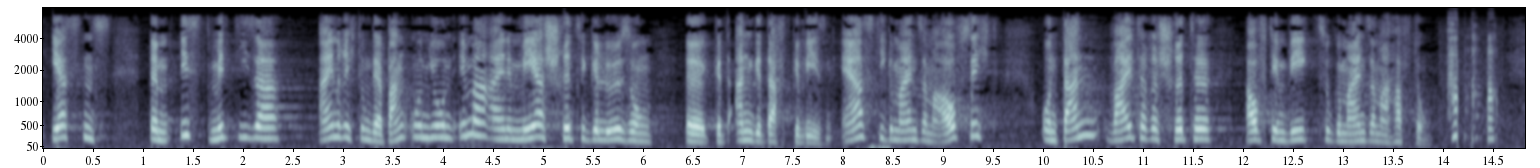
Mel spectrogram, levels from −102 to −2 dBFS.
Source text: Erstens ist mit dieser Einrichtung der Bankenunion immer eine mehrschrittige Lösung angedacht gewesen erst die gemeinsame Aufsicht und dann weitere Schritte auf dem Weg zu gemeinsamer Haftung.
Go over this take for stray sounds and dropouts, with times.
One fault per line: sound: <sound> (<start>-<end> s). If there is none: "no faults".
sound: laugh (14.0-14.6 s)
